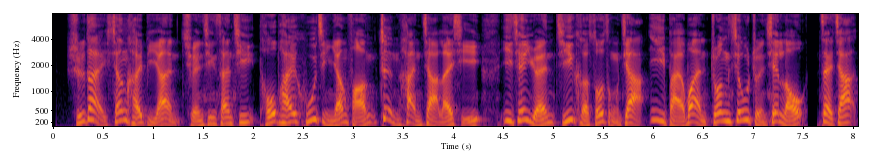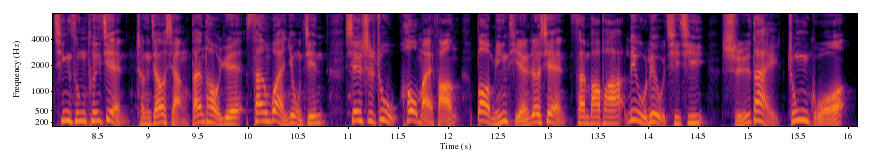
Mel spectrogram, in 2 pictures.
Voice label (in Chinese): 房地产广告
